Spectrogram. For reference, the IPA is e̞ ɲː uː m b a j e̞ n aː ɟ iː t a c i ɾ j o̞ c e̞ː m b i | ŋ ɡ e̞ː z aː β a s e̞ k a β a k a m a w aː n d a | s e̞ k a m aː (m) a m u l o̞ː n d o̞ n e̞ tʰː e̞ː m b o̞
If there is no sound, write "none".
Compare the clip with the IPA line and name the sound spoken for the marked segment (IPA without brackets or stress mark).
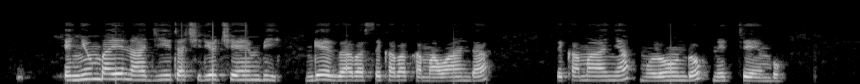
ɲ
